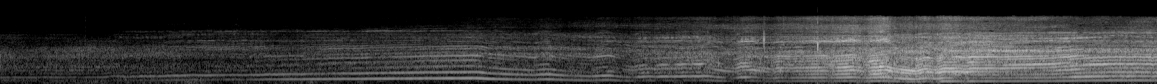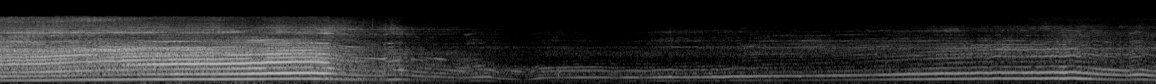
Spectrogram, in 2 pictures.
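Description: Losi 5ive-T RC truck's small two-stroke petrol engine run hard, its pitch rising and falling with the throttle as the truck accelerates and slows through turns. It is loudest as the truck runs close in the middle, drops off suddenly about two-thirds of the way through, then climbs again near the end.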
